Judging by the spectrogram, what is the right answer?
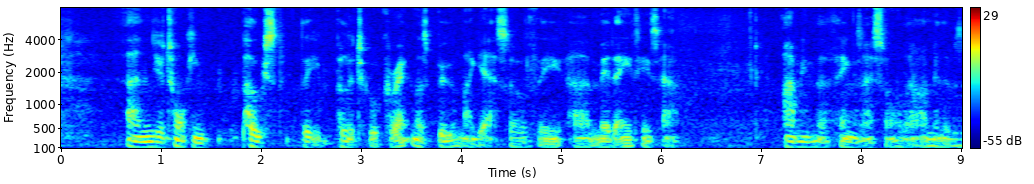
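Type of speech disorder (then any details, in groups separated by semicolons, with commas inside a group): Severe bulbar dysarthria; progressive bulbar palsy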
